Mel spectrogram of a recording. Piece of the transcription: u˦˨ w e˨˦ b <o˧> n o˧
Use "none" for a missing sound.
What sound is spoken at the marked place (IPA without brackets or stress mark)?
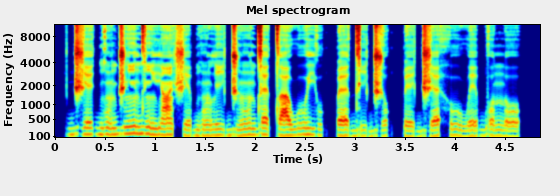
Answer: o˦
